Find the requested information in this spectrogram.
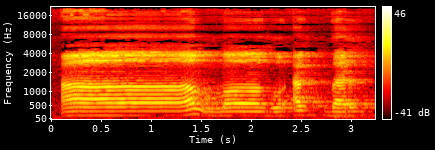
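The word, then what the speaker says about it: الله أكبر: Allahu Akbar, baknya tidak ditasydid, tidak dibaca syiddah, ya.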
